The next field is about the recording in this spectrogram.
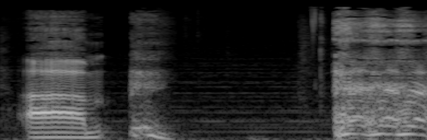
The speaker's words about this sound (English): let me clear my throat.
